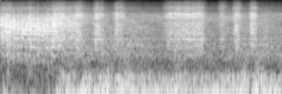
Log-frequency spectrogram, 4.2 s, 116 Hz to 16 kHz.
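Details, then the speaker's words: 1979 Chevrolet Camaro V8 with Quadrajet carburettor, cold start; catches and runs with low, uneven, lumpy beat at fast idle, grumpy; choke was wired wide open, then closed, still rough. "Survey says grumpy. The choke is wired wide open. I might flip that, close it, let it warm up a little bit, and then we'll open it back up and see what it does."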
